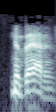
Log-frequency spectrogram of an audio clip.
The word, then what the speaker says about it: Nevada: Tell me how to say it. You're on the air with Senator Sanders. – Nevada is right.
